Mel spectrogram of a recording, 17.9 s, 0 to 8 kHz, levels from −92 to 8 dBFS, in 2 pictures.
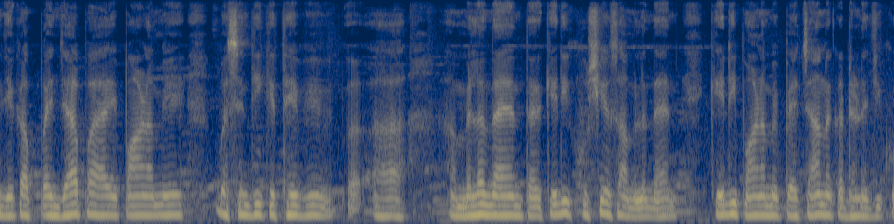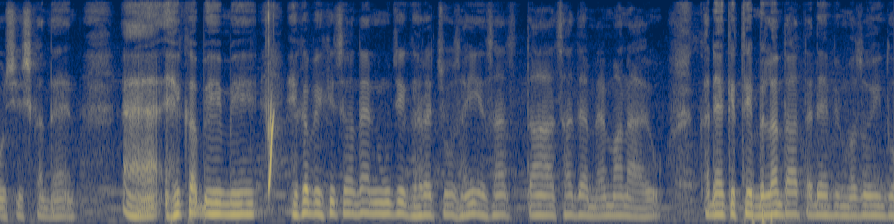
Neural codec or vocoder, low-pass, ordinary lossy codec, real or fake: none; none; none; real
